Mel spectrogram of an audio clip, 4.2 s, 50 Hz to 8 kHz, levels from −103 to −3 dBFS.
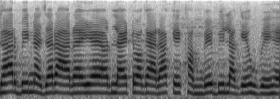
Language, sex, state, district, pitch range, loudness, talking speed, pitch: Hindi, female, Bihar, West Champaran, 235-250 Hz, -13 LUFS, 215 wpm, 245 Hz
